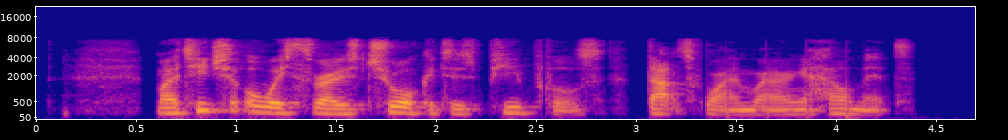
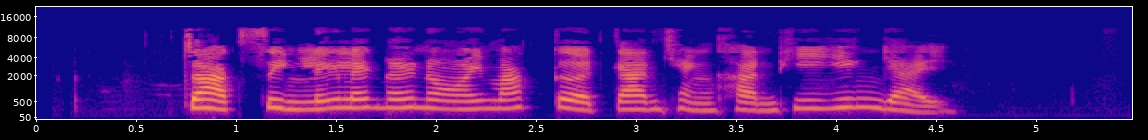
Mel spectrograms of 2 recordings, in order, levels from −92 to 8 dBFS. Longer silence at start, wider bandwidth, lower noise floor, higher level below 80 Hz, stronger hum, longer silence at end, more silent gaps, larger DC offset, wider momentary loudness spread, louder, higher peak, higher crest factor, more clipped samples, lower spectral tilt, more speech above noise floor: second, 0.25 s vs 0.75 s; second, 8 kHz vs 11.5 kHz; second, -48 dBFS vs -78 dBFS; first, -62 dBFS vs -82 dBFS; neither; second, 0.35 s vs 0.95 s; neither; neither; about the same, 12 LU vs 11 LU; about the same, -22 LUFS vs -22 LUFS; about the same, -4 dBFS vs -2 dBFS; about the same, 20 dB vs 22 dB; neither; first, -4 dB/octave vs -2 dB/octave; second, 26 dB vs 56 dB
